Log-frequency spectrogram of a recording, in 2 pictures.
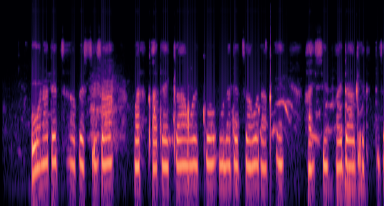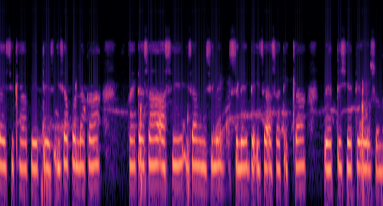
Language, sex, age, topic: Gamo, male, 25-35, government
